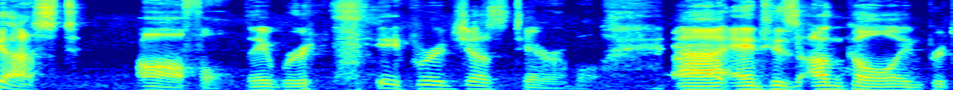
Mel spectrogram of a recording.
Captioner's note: chuckles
